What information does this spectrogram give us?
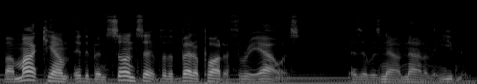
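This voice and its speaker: A man's voice: medium pitch, quick pace. A man narrating a first-person story as a bartender, conversational and wry. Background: guitar music.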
